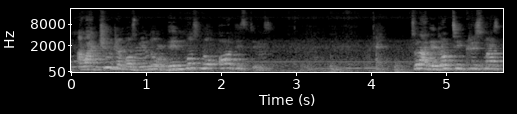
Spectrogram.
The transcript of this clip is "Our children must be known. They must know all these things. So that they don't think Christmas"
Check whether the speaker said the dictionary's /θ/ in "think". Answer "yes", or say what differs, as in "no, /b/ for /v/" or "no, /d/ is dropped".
no, /t/ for /θ/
